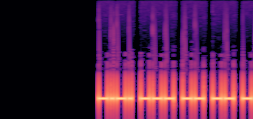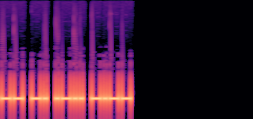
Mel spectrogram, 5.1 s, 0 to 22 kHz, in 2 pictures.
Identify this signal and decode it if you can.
Morse code, heard as a keyed tone, about 40 wpm, 700 Hz. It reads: COMMONLY
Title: LY Suffix - Top 100 Words with Base Words 40wpm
